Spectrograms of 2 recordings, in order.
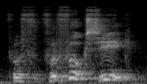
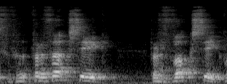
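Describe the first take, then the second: First: Slow, high "fucks" with a rounded "fook" vowel; mistaken Scottish pronunciation. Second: "fucks" with an open "uh" vowel, Scottish; corrected Scottish pronunciation. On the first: Speaker showing the wrong Scottish "fucks", fook vowel. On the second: Speaker correcting the Scottish "fucks", open uh vowel. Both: Shown as a demonstration. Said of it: "It's not like that".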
